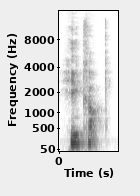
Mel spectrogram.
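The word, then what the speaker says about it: hiccough: It's a weird spelling here in English. It's pronounced hiccup.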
